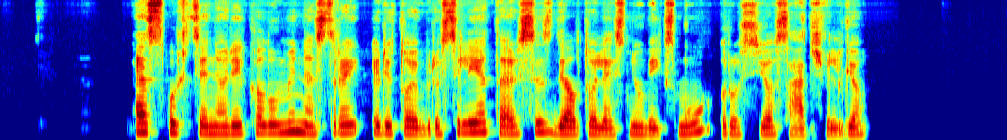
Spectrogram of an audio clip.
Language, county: Lithuanian, Telšiai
